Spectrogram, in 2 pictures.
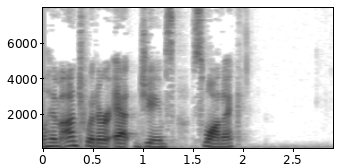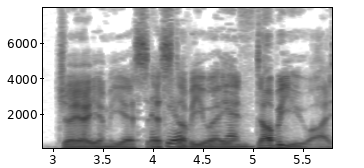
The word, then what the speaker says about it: Swanwick: on Twitter at James Swannack ji mes SWA and WI see there's a silent w but I've been karate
